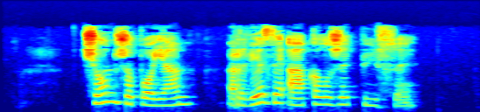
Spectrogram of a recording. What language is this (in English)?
Mari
